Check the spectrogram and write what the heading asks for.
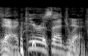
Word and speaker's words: Kyra: They pronounce it Kira, K-Y-R-A.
